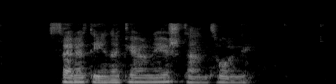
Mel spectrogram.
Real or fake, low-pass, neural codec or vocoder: fake; 7.2 kHz; vocoder, 44.1 kHz, 128 mel bands every 512 samples, BigVGAN v2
